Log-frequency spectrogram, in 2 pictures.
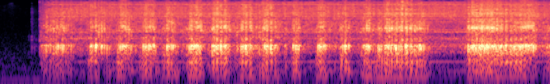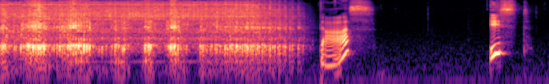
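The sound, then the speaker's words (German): An electric kitchen mixer, a device used for baking cakes, whirs steadily for about ten seconds, its motor hum pulsing with a rough, rhythmic chatter, then cuts off, followed by a couple of brief voice sounds. “Ein Mixer.”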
